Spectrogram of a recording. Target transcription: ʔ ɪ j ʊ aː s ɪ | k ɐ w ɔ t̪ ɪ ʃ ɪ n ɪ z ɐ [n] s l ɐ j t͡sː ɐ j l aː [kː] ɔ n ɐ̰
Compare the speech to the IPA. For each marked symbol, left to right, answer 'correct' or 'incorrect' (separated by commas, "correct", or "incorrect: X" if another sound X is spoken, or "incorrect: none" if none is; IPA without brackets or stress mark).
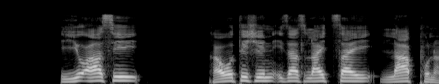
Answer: incorrect: none, incorrect: pː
